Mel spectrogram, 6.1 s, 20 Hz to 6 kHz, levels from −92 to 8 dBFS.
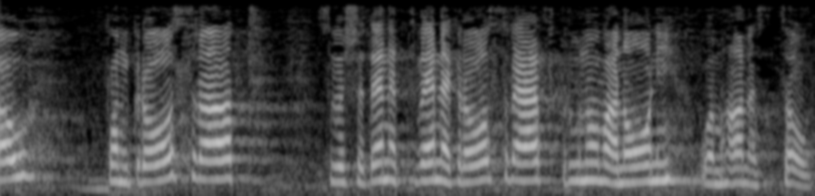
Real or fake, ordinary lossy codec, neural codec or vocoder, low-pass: fake; none; codec, 16 kHz, 8 kbps, FreqCodec, larger model; 5.4 kHz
